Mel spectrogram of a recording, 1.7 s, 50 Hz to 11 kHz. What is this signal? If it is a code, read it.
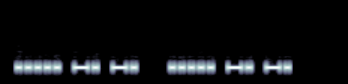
Morse code, heard as a keyed tone, about 66 wpm, spaced as for 58 wpm, 700 Hz. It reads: 5NN 5NN
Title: Speed-Racing Common QSO Phrases - 50wpm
